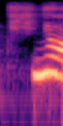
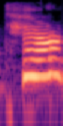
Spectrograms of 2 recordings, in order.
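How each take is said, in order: First: The vowel sounds like the one in "ear". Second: The vowel sounds like the one in "air". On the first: It means a drop from the eye. The speaker calls it wrong. "tear 아니야. 눈물 아니야" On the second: It means to pull apart or demolish. The speaker calls it right. "너네 이거 발음 tear down이야"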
